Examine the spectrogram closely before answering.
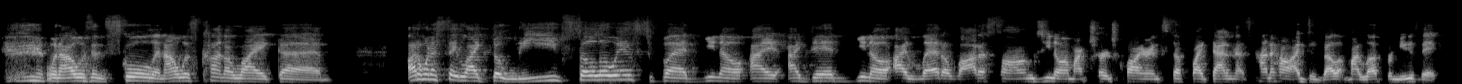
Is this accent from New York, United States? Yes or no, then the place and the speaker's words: no; Texas, United States; I am from Texas.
